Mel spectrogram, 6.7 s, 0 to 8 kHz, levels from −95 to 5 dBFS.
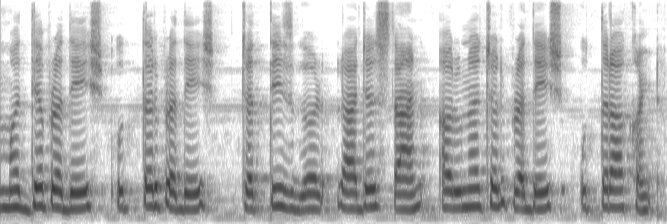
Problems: constant background noise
